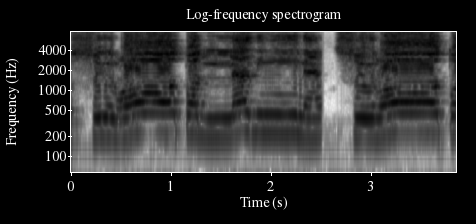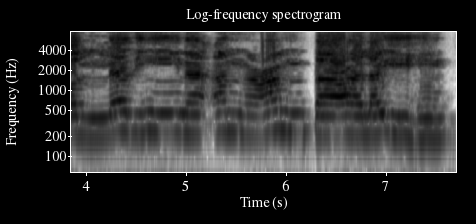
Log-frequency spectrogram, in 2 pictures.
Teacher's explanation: را کو بھی آپ نے موٹا کر کے پڑھنا ہے، یہاں پر ہیوی ویٹ ہے را، اور تو بھی حروف مستعلیہ کا آ گیا.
